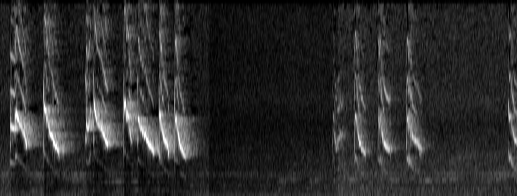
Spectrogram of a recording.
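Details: White-eye kept at home, singing actively: a quick burst of high, falling chirps, a pause of over a second, then another short chirping series.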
